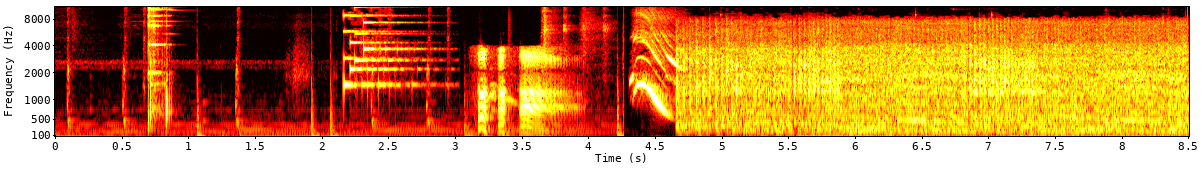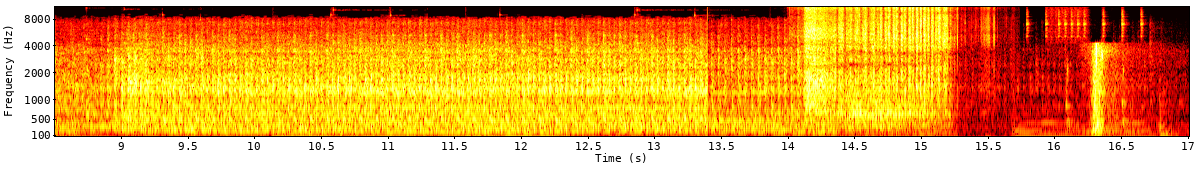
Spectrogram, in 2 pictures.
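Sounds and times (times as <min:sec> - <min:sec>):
toy tractor engine running: 0:12.7 - 0:15.7.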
